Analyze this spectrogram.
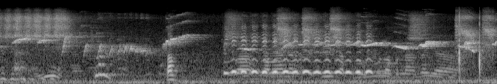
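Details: Captive greater green leafbird under ongoing conditioning trials: sweeping whistles give way to a fast, bubbling, evenly pulsed warble, then sharp high slurs near the end.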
